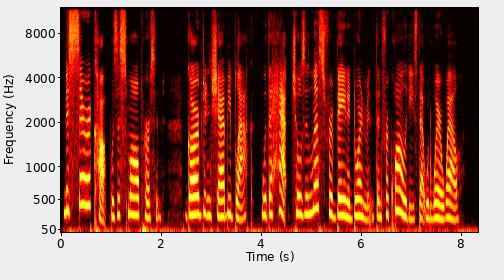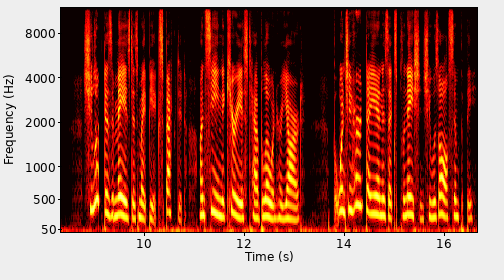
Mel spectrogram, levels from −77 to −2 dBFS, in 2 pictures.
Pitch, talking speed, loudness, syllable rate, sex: 255 Hz, 185 wpm, -19 LUFS, 5.2 syllables/s, female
